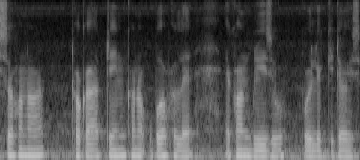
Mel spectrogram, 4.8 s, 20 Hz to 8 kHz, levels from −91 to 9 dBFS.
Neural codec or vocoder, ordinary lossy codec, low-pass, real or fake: none; none; none; real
